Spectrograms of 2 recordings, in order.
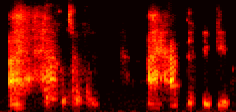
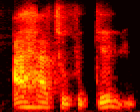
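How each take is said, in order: First: A near-whispered breath, then a high cracking plea; voice breaking. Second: Said in the usual way. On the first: Retold or imitated. Son at his father's deathbed, voice breaking with emotion. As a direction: let the voice crack on the plea to forgive.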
